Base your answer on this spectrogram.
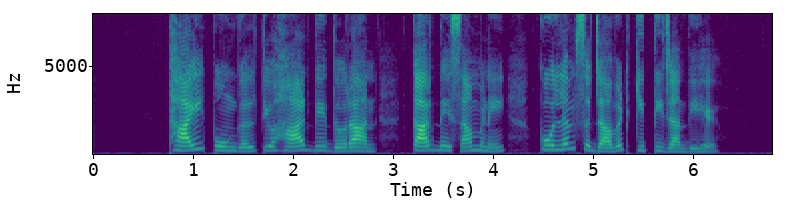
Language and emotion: Punjabi, neutral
